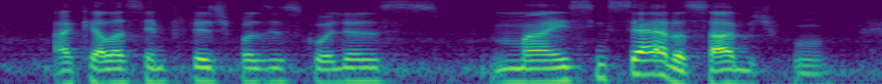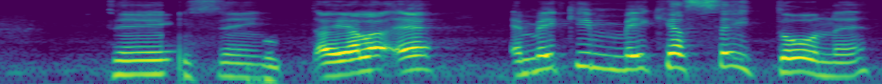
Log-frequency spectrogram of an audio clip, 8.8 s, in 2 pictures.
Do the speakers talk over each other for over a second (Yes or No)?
No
